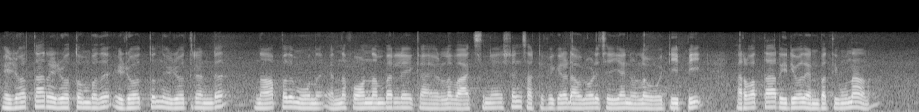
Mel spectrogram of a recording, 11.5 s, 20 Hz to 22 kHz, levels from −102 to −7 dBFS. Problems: constant background noise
